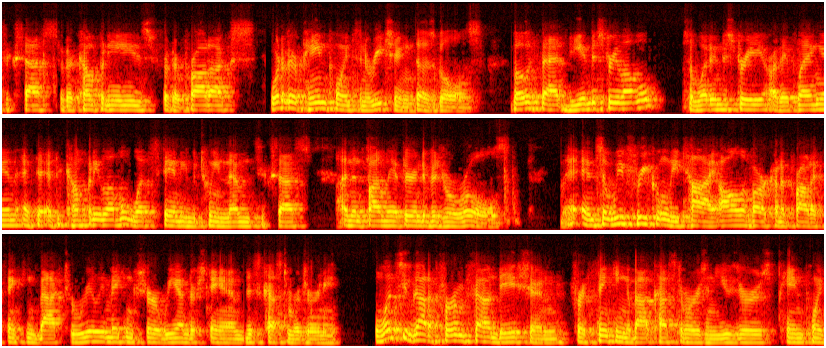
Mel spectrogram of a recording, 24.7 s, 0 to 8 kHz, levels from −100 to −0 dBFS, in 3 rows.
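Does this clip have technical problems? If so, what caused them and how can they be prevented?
No, this clip has no technical problems.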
